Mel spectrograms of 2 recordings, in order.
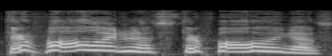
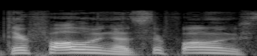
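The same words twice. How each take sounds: First: High, loud frantic mock worry; mock paranoid panic. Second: Mock paranoid. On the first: Paranoid buddy in the car fears being followed, high mock panic. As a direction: ham up the friend's paranoid panic. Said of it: "he was worried that the Mexicans were following us". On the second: Paranoid buddy fears being followed, high mock worry. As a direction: ham up the friend's jumpy fear. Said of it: "John was all paranoid".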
